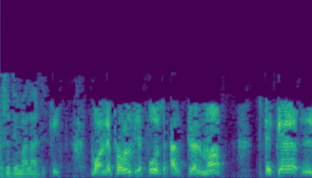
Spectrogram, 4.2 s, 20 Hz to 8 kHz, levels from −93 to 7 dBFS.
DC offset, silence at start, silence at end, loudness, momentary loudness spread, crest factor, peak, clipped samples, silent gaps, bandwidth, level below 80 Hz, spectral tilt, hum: under 0.1%; 0 s; 0 s; -19 LUFS; 15 LU; 18 dB; -2 dBFS; under 0.1%; none; 4.9 kHz; -70 dBFS; -9 dB/octave; none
